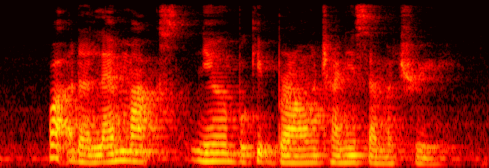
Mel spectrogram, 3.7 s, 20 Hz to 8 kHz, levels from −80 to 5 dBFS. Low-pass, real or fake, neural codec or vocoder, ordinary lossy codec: 7.2 kHz; real; none; Opus, 64 kbps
